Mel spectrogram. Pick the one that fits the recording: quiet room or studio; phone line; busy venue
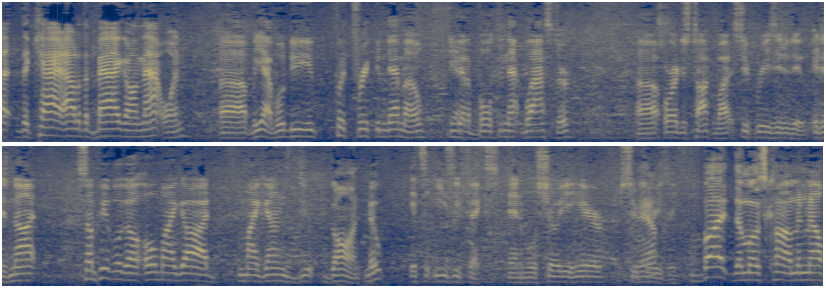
busy venue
